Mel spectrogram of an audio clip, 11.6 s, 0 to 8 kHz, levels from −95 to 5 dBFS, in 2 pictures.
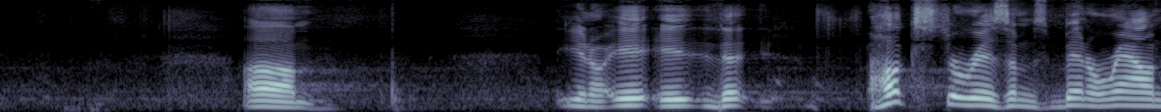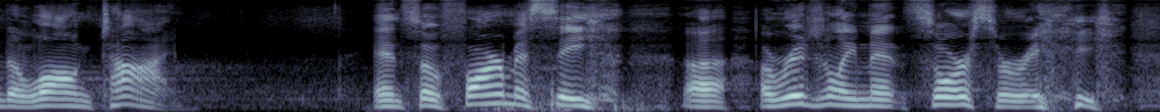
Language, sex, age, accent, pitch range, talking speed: English, male, 50-69, American, 170-250 Hz, 105 wpm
